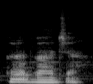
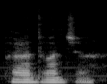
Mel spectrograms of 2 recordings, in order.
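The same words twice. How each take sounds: Both takes have the same delivery.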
